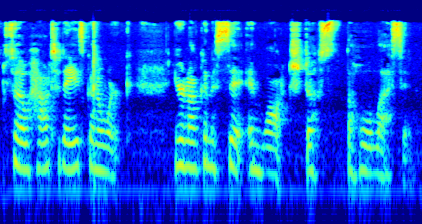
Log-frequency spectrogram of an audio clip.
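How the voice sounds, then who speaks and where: A woman's voice: fairly high pitch, fairly even intonation, brisk, a little hiss or hum. A young woman teaching a recorded lesson to second graders, in an upbeat, coaxing manner. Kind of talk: recorded distance-learning lesson.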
